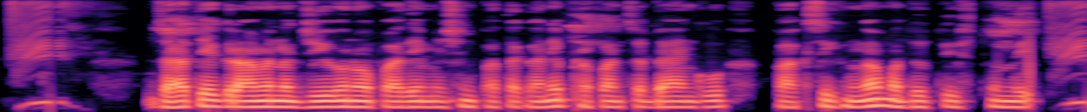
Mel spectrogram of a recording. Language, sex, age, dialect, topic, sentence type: Telugu, male, 18-24, Central/Coastal, banking, statement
